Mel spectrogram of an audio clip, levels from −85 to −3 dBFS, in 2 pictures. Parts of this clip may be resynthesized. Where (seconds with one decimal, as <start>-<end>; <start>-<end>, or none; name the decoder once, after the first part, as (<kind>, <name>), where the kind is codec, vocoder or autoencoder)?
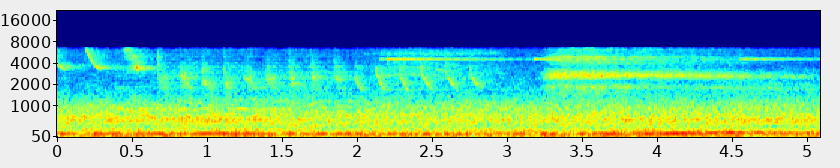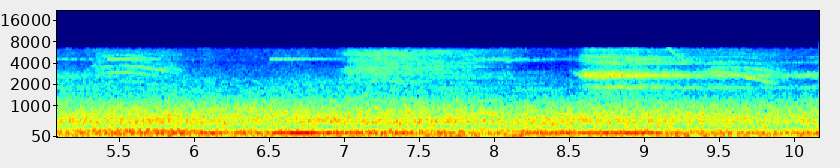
0.4-2.0 (codec, SNAC); 7.6-8.4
